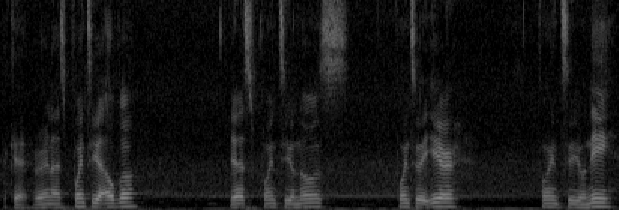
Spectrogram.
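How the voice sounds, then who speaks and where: A man giving a relaxed, joking talk on scripture to a live audience, often asking them questions. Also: mid-range voice, a little slow, long pauses, a little hiss or hum. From South Africa. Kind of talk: casual sermon to a live audience.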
